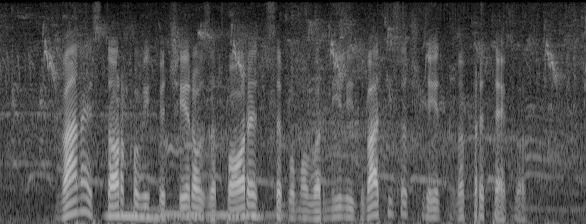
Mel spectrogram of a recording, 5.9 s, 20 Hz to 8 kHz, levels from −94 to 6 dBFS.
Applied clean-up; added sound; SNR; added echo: none; Bird / Fowl; 9 dB; none.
